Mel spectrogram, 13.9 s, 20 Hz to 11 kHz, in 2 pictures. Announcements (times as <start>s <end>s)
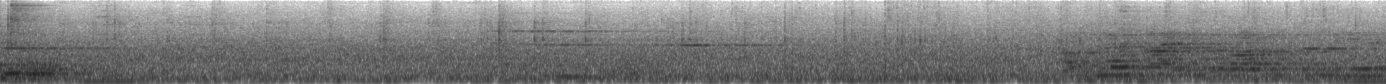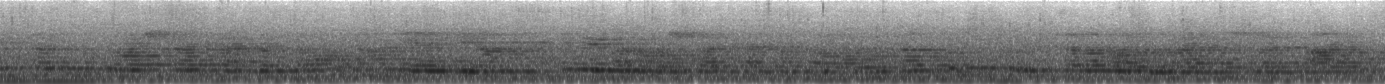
5.4s 13.8s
